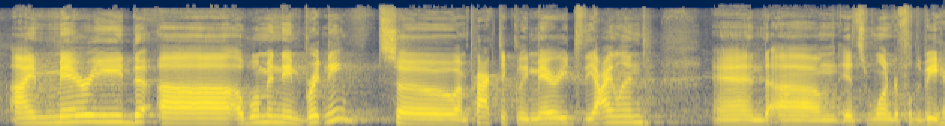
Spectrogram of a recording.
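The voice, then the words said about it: American accent. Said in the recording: “I'm from the States, as you can tell. I've got a weird accent”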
